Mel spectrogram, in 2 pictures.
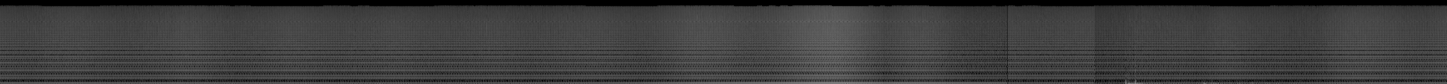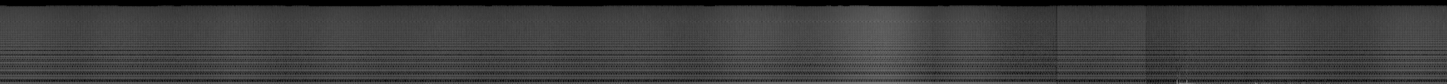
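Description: Broken-TV glitch sound effect: a steady electrical buzz with many overtones under a hiss of TV static. The hiss swells briefly twice, about eight seconds in and again near twenty-three seconds.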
